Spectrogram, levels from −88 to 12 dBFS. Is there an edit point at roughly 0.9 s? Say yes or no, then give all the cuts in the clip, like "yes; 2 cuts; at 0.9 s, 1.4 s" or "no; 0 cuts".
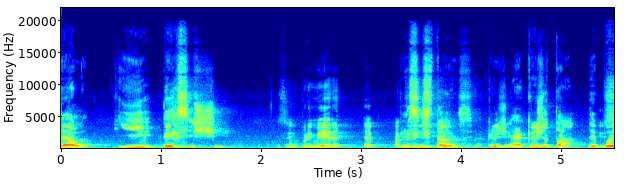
yes; 1 cut; at 0.9 s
